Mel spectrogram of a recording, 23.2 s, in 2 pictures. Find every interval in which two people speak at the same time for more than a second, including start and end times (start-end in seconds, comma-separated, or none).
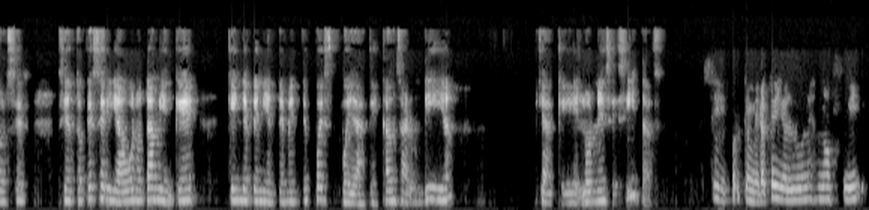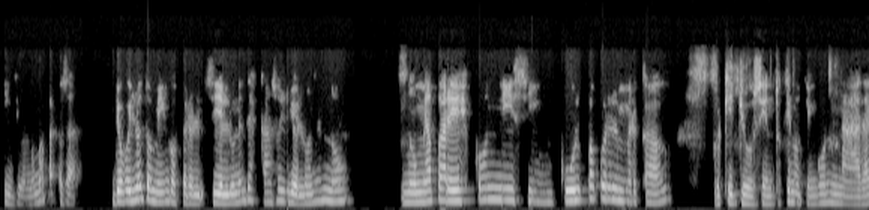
none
